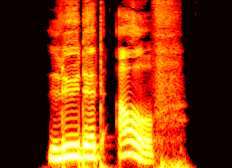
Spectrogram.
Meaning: second-person plural subjunctive II of aufladen
- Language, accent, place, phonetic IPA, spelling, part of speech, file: German, Germany, Berlin, [ˌlyːdət ˈaʊ̯f], lüdet auf, verb, De-lüdet auf.ogg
